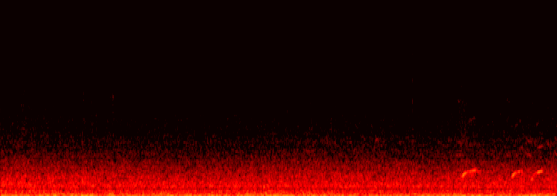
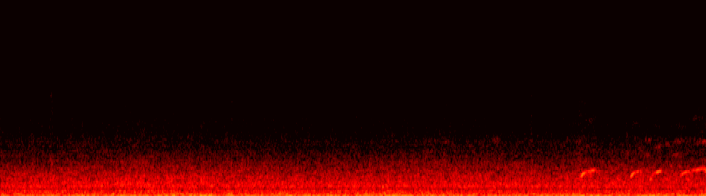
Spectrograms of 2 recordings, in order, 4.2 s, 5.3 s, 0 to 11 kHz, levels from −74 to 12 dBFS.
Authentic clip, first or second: first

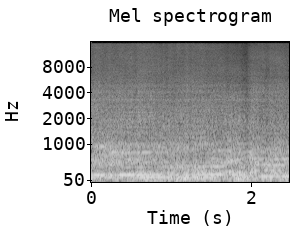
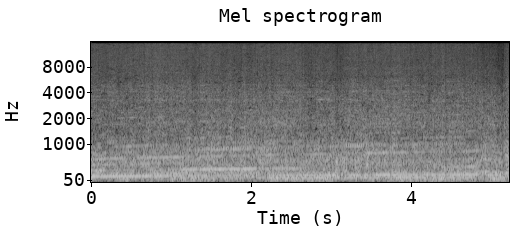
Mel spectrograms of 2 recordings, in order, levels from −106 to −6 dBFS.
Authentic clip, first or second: second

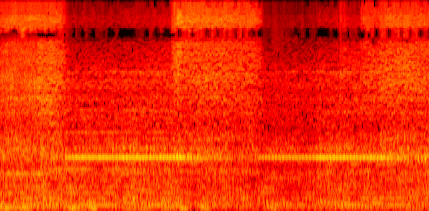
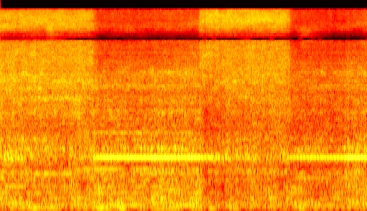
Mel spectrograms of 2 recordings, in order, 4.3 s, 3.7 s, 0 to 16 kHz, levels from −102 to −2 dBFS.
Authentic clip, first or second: first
